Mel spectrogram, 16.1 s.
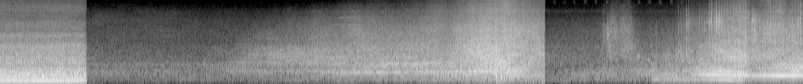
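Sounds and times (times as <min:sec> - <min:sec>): race car engine passing: 0:04.2 - 0:10.9, 0:12.1 - 0:16.0.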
